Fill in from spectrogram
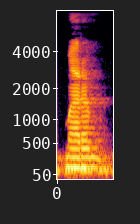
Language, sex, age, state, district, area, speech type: Tamil, male, 18-30, Tamil Nadu, Erode, rural, read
